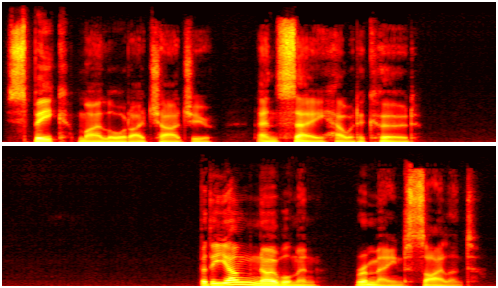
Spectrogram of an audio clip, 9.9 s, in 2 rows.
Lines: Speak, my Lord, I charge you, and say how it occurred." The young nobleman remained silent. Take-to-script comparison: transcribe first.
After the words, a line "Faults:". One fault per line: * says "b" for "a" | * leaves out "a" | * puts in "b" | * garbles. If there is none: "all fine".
Speak, my Lord, I charge you, and say how it occurred." But the young nobleman remained silent.
Faults:
* puts in "But"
